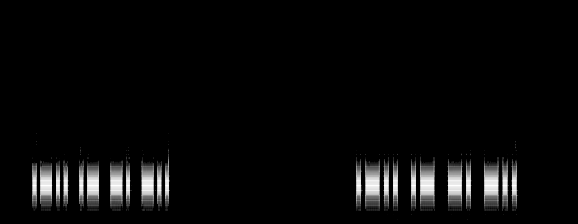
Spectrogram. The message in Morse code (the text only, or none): LAND LAND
